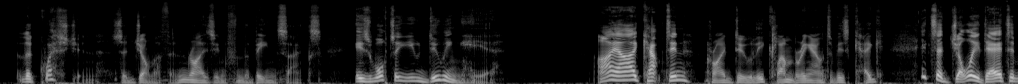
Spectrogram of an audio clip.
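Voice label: northern, accents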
